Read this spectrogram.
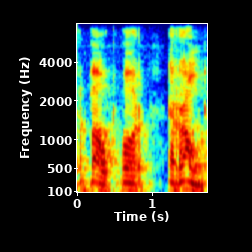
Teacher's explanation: Now it is central because it comes here. It's a central vowel and it is close to the half open position.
